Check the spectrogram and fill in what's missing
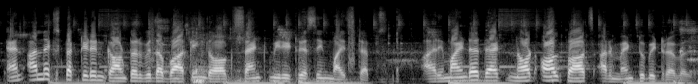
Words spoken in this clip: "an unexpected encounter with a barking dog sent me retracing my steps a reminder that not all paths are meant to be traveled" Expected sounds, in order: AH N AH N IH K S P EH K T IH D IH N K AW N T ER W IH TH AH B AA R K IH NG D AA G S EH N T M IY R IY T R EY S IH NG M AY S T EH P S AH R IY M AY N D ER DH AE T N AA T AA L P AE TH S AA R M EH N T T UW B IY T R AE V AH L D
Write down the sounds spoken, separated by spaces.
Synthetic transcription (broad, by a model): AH N AH N IH K S P EH K T IH D IH N K AW N T ER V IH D AH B AA R K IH NG D AA G S EH N T M IY R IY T R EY S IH NG M AY S T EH P S AH R IY M AY N D ER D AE T N AA T AA L P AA T S AA R M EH N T T UW B IY T R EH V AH L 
